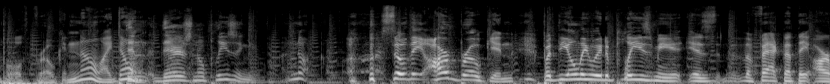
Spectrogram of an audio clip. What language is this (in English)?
English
